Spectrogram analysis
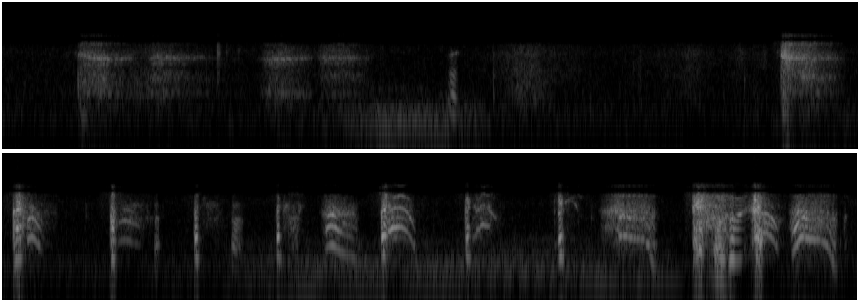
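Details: Noisy, effortful breathing gives way to a rapid run of about fifteen harsh coughs in close succession: persistent, unstoppable cough.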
